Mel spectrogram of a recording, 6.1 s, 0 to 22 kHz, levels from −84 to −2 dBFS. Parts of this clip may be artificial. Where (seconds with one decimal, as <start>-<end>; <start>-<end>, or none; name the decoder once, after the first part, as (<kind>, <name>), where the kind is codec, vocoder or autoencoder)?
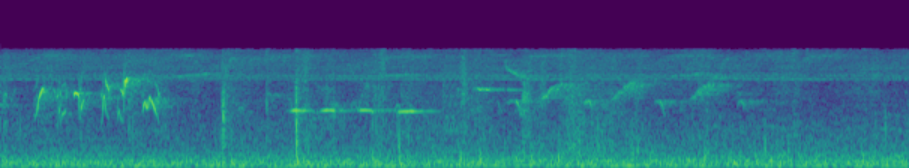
3.0-5.4 (vocoder, Vocos)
